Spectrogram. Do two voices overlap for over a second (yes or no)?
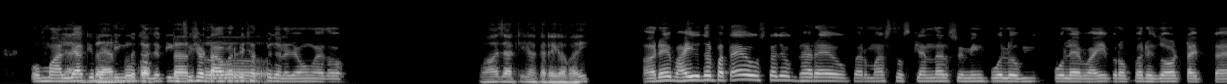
yes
